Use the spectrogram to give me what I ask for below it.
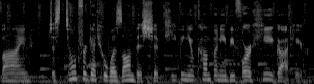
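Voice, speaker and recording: A woman's voice: mid-range voice, normal speed, lightly acted. An actress voicing a protective, teasing young woman, a loyal best friend in a visual novel game, speaking in a wry, casual way. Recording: background music under the voice.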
